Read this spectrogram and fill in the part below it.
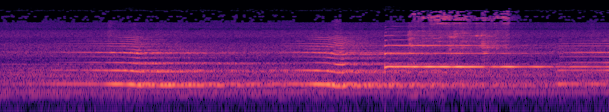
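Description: A saxophone plays a melody.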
